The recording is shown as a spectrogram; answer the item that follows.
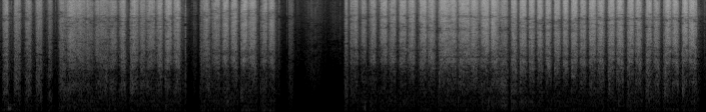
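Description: Sanding on a forged carbon fiber part, a steady raspy abrasive rubbing in fast repeated strokes, close and loud, with two brief pauses partway through.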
